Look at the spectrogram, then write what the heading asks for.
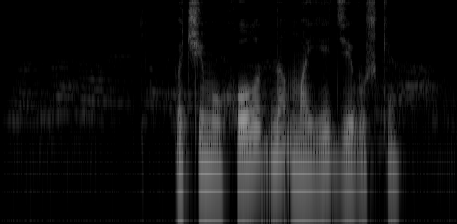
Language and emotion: Russian, neutral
